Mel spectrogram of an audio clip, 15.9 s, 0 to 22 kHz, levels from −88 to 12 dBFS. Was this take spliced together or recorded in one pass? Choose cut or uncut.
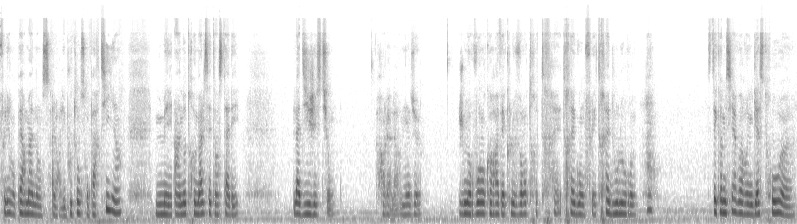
cut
